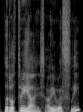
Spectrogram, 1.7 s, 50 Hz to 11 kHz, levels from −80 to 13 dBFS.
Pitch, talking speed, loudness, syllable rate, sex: 165 Hz, 215 wpm, -16 LUFS, 6.1 syllables/s, male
